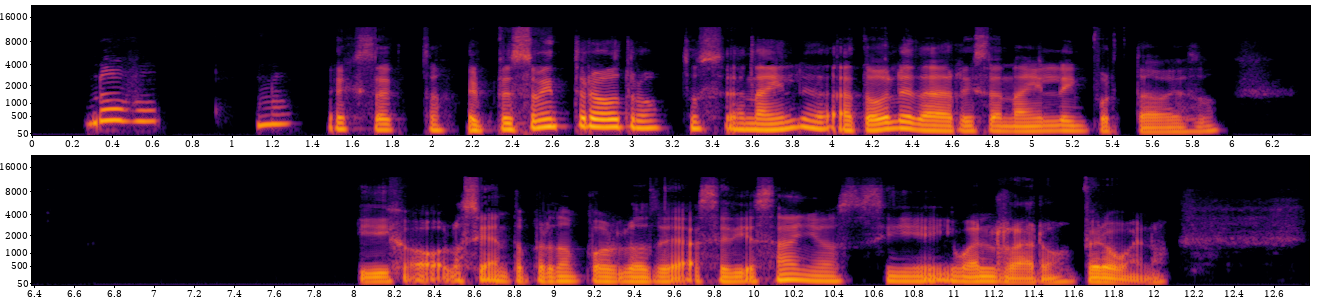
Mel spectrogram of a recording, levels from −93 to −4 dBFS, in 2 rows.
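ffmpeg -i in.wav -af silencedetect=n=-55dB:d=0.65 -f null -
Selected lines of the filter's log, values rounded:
silence_start: 6.19
silence_end: 8.04 | silence_duration: 1.85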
